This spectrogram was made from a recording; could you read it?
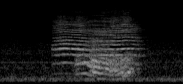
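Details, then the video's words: Pet green-winged macaw singing a duet with a Goffin cockatoo indoors: one drawn-out harmonic tonal note lasting about a second, wavering slightly, over a quiet room. "Macaw sings a duet with a bratty cockatoo"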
